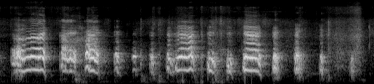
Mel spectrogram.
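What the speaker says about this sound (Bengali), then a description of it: "এখন মুরগি নিয়ে আসার পালা" A hen clucks repeatedly as it is set down on a clutch of eggs for natural village-style hatching, with close, loud, rhythmic bursts of clucking and no talk.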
